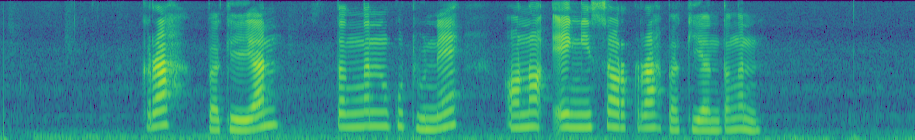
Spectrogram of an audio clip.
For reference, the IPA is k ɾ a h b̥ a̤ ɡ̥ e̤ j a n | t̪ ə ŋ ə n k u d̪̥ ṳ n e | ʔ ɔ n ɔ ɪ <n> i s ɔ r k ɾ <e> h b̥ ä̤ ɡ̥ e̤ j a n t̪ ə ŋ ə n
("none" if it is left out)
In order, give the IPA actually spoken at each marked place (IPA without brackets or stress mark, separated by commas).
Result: ŋ, a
